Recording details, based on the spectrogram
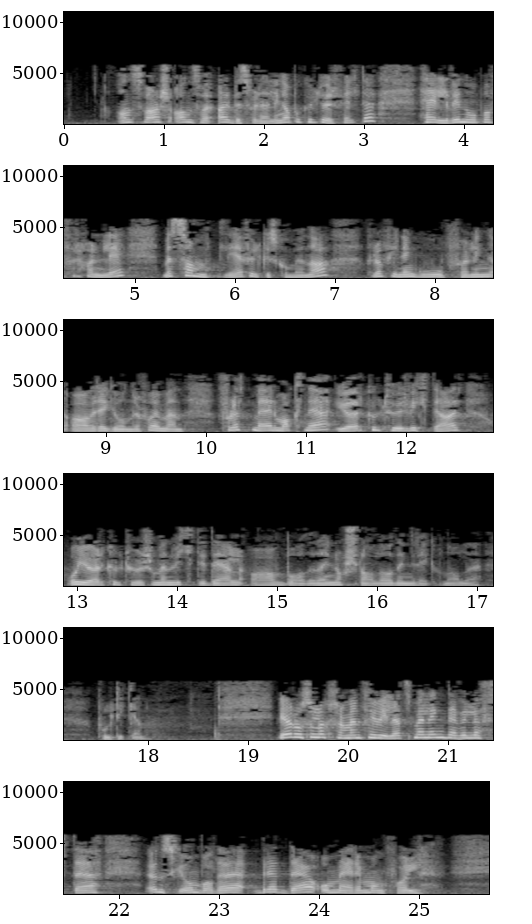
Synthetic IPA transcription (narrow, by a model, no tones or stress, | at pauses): ʔɑnsʋɑːʂɔ̰ʔɑɾbɛɪsfɔɖeːlɪŋɑpʰɔkʉlt̪ʰʉːɾfɛlt̪əhɛlːəʋɪnoːpʰɔɔfɔɾhɑnlɪmɛsɑmt̪ʰlɪəfʏlkəskʰʊmʉːnəfɔɾɔfɪnːəɛɪnɡuːʊpfœlːɪŋɑ̰ʋɾɛɡɪuːnɾəfɔɾmənflœt̪ːmeɪɾmɑkt̪neːjøːɾkʰʉlt̪ʰʉːɾʋɪkt̪ɪəɾʔɔ̰jøːɾkʰʉlt̪ʰʉːʂɔmɛnʋɪkt̪ɪd̪eːlɑʋboːd̪əd̪ɛnnɑʂʊnɑ̰ːləɔd̪ɛnɾɛɡɪʊnɑːləpʰʊlɪt̪ʰɪkːə̰n | ʋɪhɑɾɔsːɔlɑk̚t̪fɾɑmɛnfɾɪʋɪlɪheːt̪smɛlːɪŋd̪ɛʋɪlœft̪əʔœ̰nskəɾɔmboːd̪əbɾɛd̪əʔɔ̰meːɾəmɑŋfɔl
